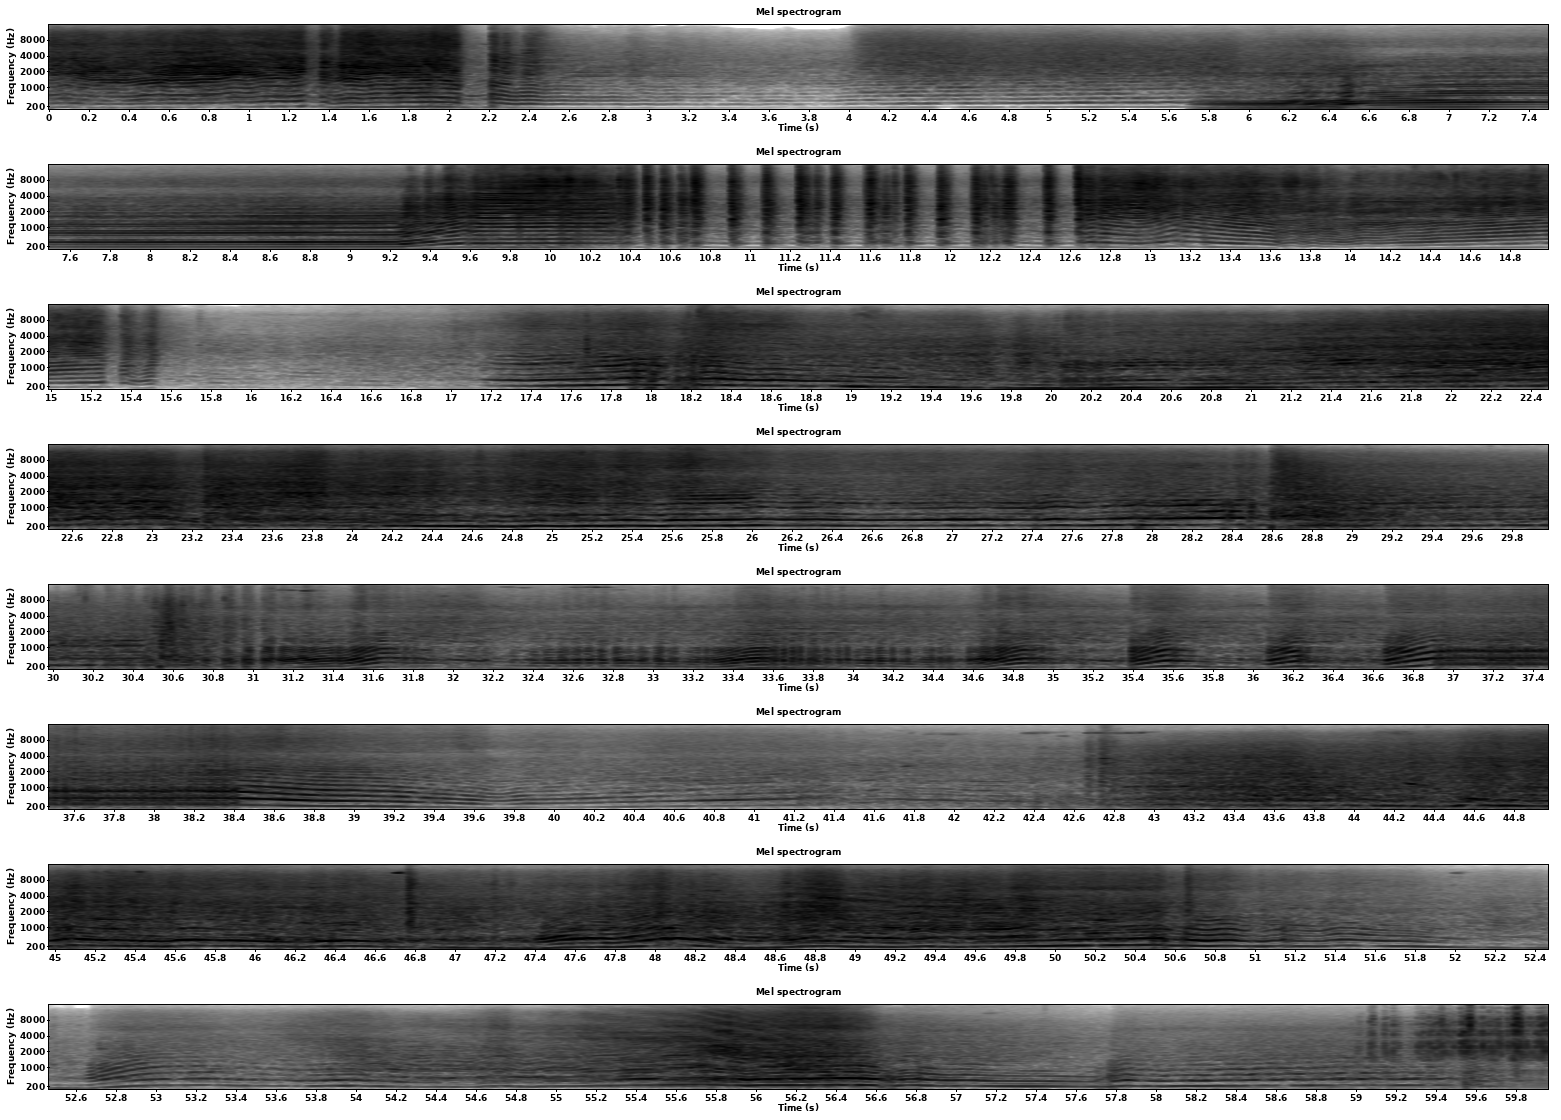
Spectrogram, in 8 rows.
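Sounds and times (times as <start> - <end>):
rally car engine revving: 0.0 - 3.2, 4.0 - 15.6, 17.1 - 41.6, 42.6 - 59.9
exhaust crackling: 59.0 - 59.9.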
